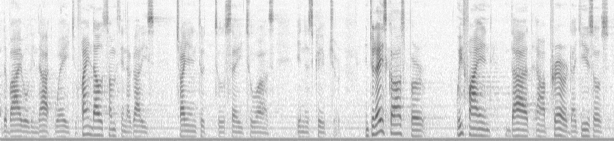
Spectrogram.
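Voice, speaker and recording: A priest whose first language is Spanish, speaking English with a Spanish accent. He gives a homily at the altar of a large church and often pauses to search for words. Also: medium pitch, pushed and bright. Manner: hesitant, searching for words with frequent ums. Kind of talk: weekday homily. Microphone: far camera. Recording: long church reverb, faint hum.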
